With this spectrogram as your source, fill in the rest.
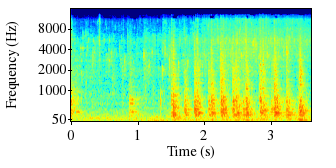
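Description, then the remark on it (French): Panisse fries crackle in hot oil in a deep fryer, a steady sizzling hiss that swells after a moment into dense, rapid popping bursts, fairly loud and continuous with no voices. “là, ça crépite.”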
